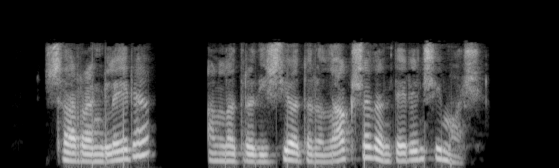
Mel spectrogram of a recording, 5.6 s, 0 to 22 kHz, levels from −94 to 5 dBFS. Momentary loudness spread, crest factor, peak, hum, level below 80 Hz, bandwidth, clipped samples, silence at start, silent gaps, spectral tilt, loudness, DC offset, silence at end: 9 LU; 16 dB; -2 dBFS; none; -54 dBFS; 8.2 kHz; under 0.1%; 0.45 s; 1.62-2.08 s; -3.5 dB/octave; -17 LUFS; under 0.1%; 0.8 s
